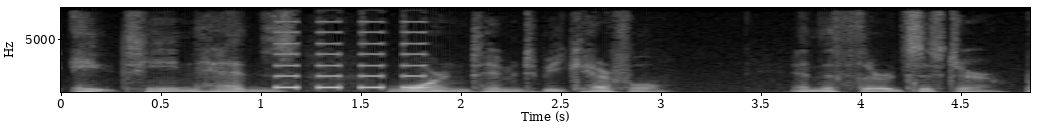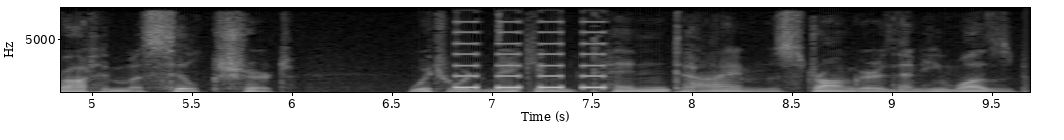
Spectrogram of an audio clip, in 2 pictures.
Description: Alarm pattern, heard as an alarm's beeps, played twice, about 520 Hz, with speech in English. Temporal four. Carbon monoxide.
